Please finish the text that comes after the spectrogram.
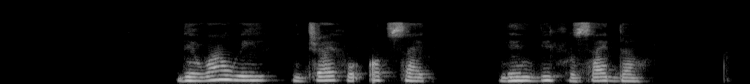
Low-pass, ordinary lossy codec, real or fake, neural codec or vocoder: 7.2 kHz; AAC, 32 kbps; fake; codec, 24 kHz, 3 kbps, HILCodec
